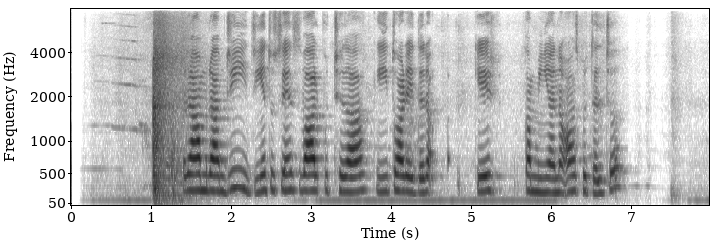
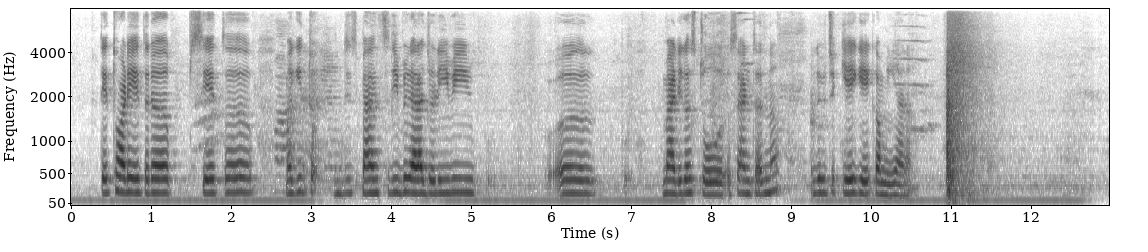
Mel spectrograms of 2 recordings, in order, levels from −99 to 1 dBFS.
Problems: constant background noise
